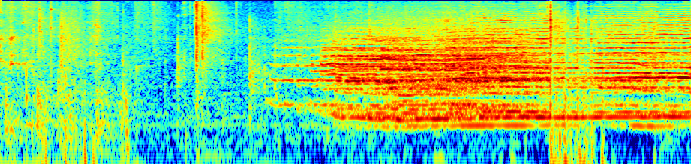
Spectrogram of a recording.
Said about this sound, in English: So shofars were the horns that apparently knocked down the wall, so we wanted to measure how loud they could be.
